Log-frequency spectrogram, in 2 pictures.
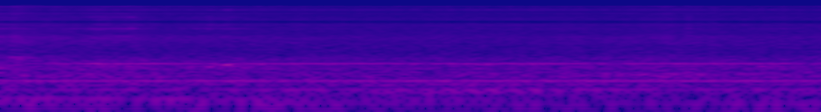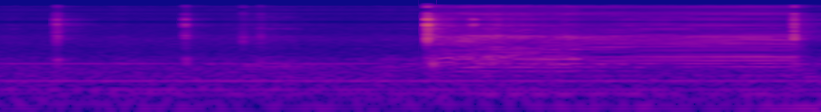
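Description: Cordless Wahl hair clipper handled with a few small clicks, then its motor switches on with a click about six seconds in and runs with a buzz until the end.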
